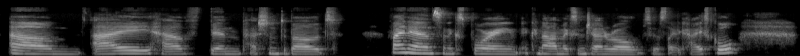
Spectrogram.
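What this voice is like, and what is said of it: Russian accent. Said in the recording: “originally I'm from Moscow, Russia, hence my accent”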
